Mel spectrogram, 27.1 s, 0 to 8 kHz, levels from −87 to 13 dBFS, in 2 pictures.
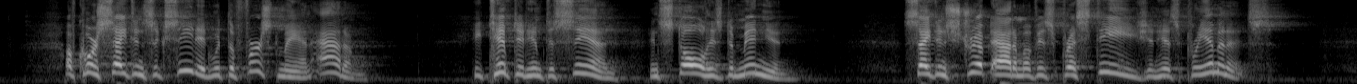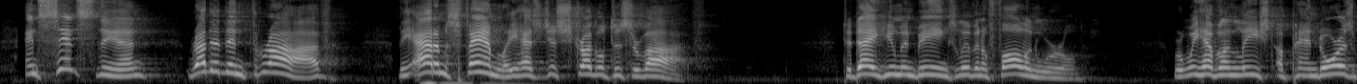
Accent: American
